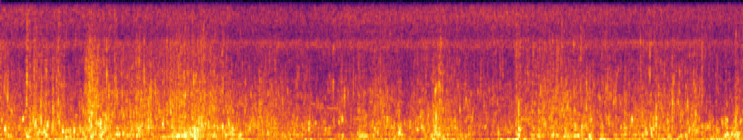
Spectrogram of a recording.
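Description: A paddle splashes and dips in the water.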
